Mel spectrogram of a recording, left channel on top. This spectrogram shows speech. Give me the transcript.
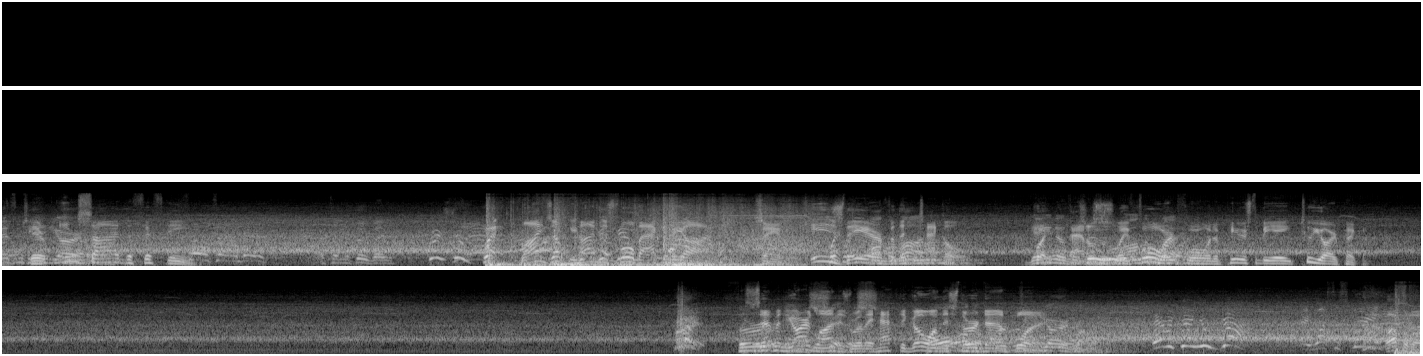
They're inside the 15. Quick lines up behind his fullback in the eye. Sanders is there for the tackle. Quick battles his way forward for what appears to be a 2-yard pickup. The 7-yard line is where they have to go on this third down play. Everything you got. Hey, watch the screen. Buffalo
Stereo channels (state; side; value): silent; left; digital silence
